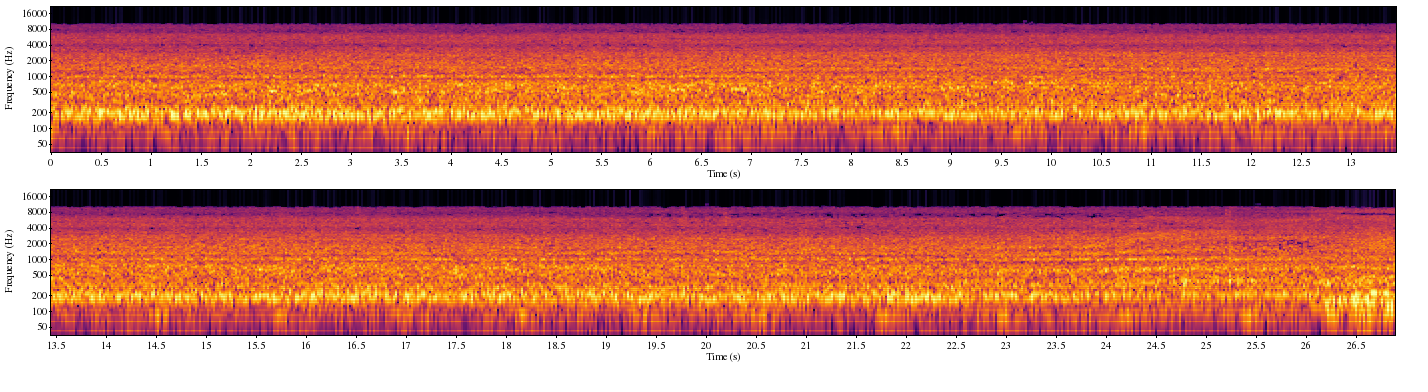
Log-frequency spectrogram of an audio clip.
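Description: A steady mechanical drone with an even hiss over it and a faint constant tone, unchanging throughout and shifting slightly near the end.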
